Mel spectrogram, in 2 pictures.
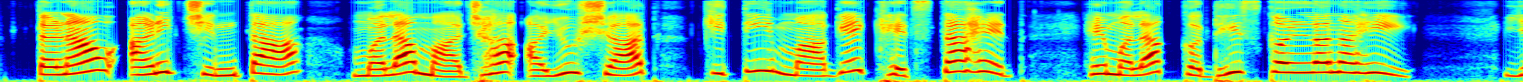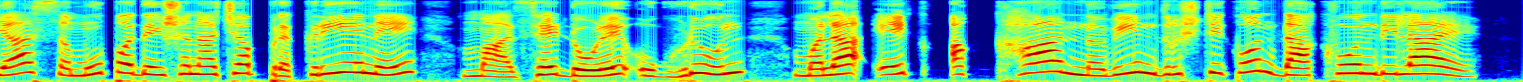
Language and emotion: Marathi, surprised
